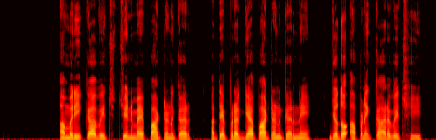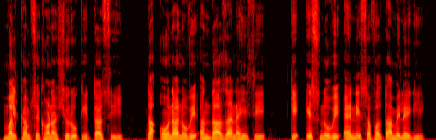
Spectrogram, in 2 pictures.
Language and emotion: Punjabi, neutral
